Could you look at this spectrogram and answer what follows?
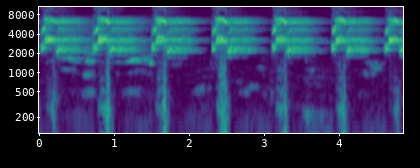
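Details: Loud calls of a black-capped lory from Papua, used to provoke other birds: a steady series of seven rasping, harmonic squawks, roughly one every 0.7 seconds, each opening with a sharp click.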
